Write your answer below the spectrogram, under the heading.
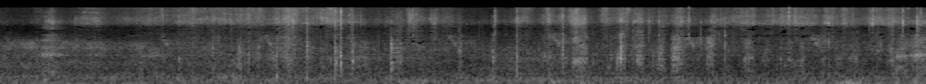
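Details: Ani, a pet dog playing with sticks, panting in quick breathy bursts that cluster midway through, over a steady low rumble of background noise; a person's voice is briefly heard.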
